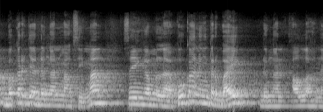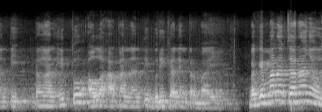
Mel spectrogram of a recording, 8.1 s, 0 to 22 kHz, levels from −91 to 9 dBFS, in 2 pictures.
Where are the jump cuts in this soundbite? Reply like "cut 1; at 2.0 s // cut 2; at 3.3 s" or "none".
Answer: cut 1; at 6.9 s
